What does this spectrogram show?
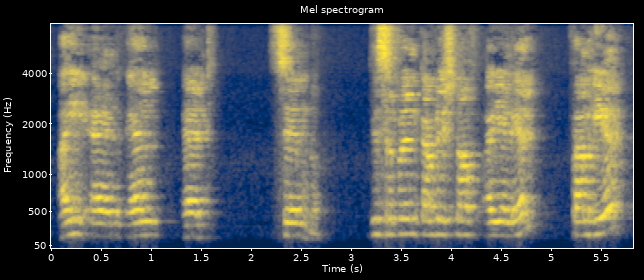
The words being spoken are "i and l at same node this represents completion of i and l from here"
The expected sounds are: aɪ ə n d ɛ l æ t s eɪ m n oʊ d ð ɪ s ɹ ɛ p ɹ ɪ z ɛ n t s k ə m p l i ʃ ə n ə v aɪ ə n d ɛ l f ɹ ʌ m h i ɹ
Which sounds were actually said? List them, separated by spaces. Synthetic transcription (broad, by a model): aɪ ə n d ɛ l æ t s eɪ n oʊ d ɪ s ɹ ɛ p ɪ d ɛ n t k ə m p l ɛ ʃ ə n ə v aɪ ə n d ɛ l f ɹ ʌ m h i ɹ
